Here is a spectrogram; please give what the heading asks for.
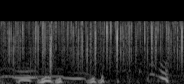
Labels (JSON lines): {"label": "biophony, cascading saw", "recorder": "SoundTrap 600 or HydroMoth"}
